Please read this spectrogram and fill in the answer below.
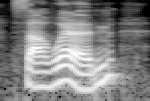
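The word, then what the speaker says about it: Samhain: comes from Gaelic so it's definitely pronounced a lot different than it's spelled but it's a Celtic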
